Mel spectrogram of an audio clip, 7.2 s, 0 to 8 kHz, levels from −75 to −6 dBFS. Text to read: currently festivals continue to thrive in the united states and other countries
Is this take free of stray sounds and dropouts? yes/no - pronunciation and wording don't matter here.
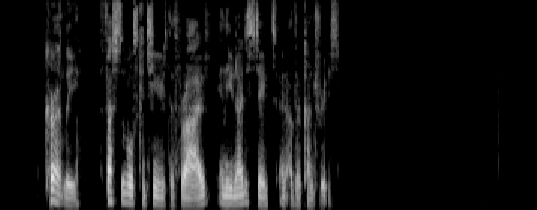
yes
